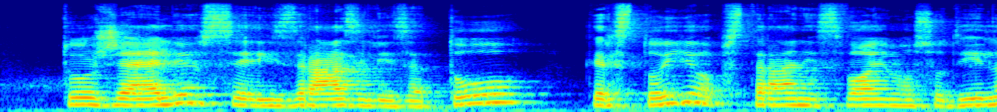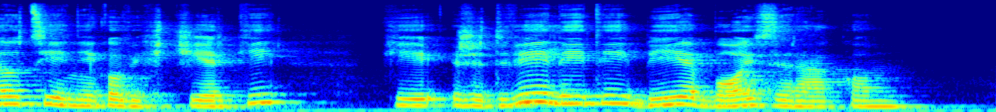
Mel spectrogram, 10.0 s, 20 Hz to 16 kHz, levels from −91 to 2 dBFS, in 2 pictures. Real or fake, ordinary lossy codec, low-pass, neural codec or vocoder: real; none; 14.4 kHz; none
